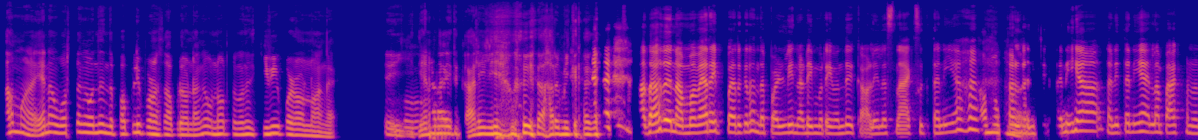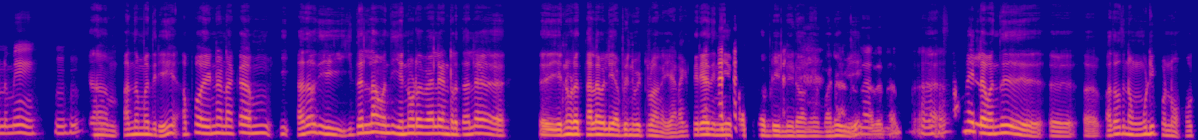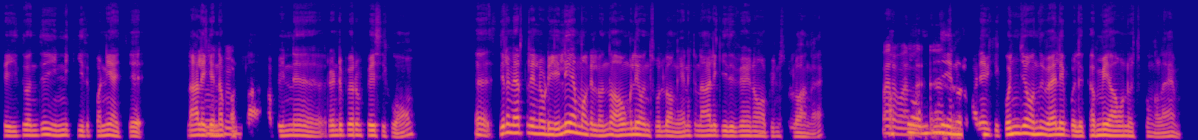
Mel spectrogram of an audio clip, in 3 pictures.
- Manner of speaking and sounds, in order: laughing while speaking: "இது காலையிலயே ஆரம்பிக்கிறாங்க"; other background noise; laughing while speaking: "அதாவது, நம்ம வேற இப்ப இருக்குற … தனியா, லஞ்சுக்கு தனியா"; laugh
- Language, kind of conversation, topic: Tamil, podcast, வீட்டு வேலைகளை நீங்கள் எந்த முறையில் பகிர்ந்து கொள்கிறீர்கள்?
